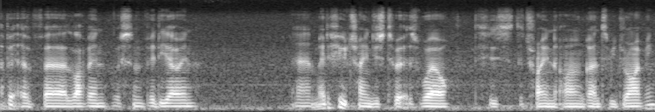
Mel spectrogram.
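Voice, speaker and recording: A man's very deep, low voice, fairly even in intonation, with noticeable background noise. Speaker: train simulator gameplay commentator. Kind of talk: gameplay commentary. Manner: soft-spoken.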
